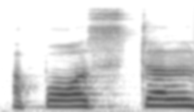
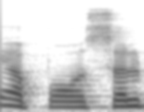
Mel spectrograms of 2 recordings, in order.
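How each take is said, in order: First: अपोस्टल with the T sounded; wrong pronunciation. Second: अपोसल with silent T; correct pronunciation. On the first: Teacher repeating what not to read, अपोस्टल with spoken T. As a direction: say अपोस्टल with a clear t. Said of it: "अपोस्टल नहीं पढ़ेंगे". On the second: Teacher confirming the reading, अपोसल without T. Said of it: "अपोसल पढ़ेंगे". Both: Shown as a demonstration.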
